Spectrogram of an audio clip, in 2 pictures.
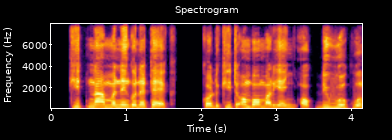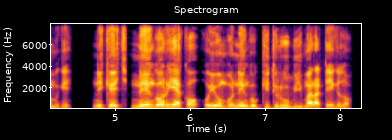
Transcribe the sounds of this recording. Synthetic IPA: kitnamːaneŋɡonɛtɛkː | ɔdkitɔmbɔmaɾjɛɲɔk̚diwokwomɡɪ | niket͡ʃneŋɡoɾjɛkɔʔojomboneŋɡokitɾubimaɾatɪɡlɔ̰

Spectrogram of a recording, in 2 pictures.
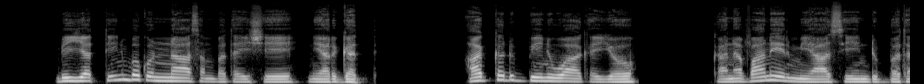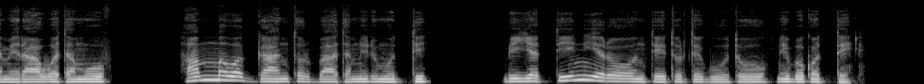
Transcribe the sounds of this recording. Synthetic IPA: bɪjːɐt̪ːiːnbɔkʼɔnːaːsɐmbɐt̪ɐɪʃeːnɪɐɾɡɐt̪ːɛ̥ | ʔɐkːɐd̪ʊbːiːnwaːkʼɐjːo̞ː | kɐnɐfaːnɪɾmɪjaːsiːnd̪ʊbːɐt̪ɐmɛɾaːwːɐt̪ɐmuːf | hɐmːɐwɐɡːaːnt̪ɔɾbaːt̪ɐmnɪᶑʊmʊt̪ːɪ | bɪjːɐt̪ːiːnjɛɾo̞ːɔnt̪eːt̪ʊɾt̪ɛɡuːt̪uːnɪbɔkʼɔt̪ːɛ

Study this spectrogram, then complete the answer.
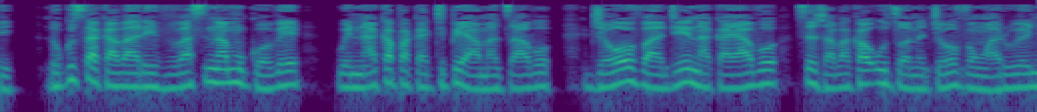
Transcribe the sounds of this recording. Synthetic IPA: ndo̞k̬usakaʋaɾivʱiʋasinamuɡʱo̞ʋe̞ | we̞nakapakatipe̞ɦamad͡zaːʋo̞ | d͡ʒe̞ɦo̞vʱandije̞n̤akajaʋo̞se̞ʐaʋakaud͡zwanad͡ʒe̞ɦo̞vʱamwaɾiwe̞ːɲu

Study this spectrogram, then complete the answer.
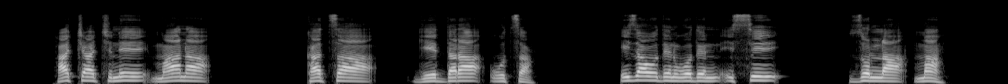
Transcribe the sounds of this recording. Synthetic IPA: hɐt͡ʃːaːt͡ʃːnɛmaːnɐ | kɐt͡sːaː | ɡe̞ːd̪ːɐɾɐwʊt͡sːɐ̰ | ʔɪzɐwɔd̪ɛnwɔd̪ɛnɪ̰sːɪ | zɔlːɐmɐ

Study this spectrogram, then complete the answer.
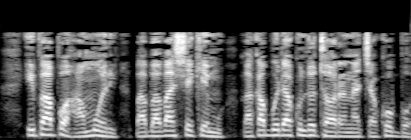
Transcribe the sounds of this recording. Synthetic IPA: ipapo̞ɦamoːɾiɓaɓaʋaʃe̞ke̞muʋakaɓuɗakundo̞tauɾanad͡ʒako̞ːbʱo

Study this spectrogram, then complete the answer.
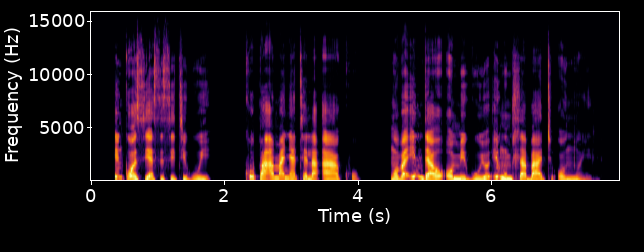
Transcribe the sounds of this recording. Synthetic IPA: iŋkʼosijasisitʰiɣuːjɛ | kʰupʰaːmaɲatʰɛla̰ʔaːkʰɔ̰ | ŋɔβaʔindʱawɔʔomiɣujɔʔiŋum̩ɬaβatʰiʔɔŋ͡ǀʱwɛ̰ːlɛ

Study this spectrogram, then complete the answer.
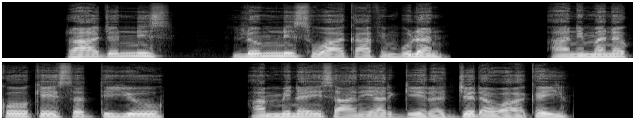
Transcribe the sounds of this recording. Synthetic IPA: ɾaːd͡ʒɔnːɪs | lʊbnɪswaːkʼaːfɪmbʊlɐn | ʔɐnɪmɐnɐko̞ːke̞ːsːɐt̪ːɪjuː | ɐmːɪnɐɪsaːniːɐɾɡeːɾɐd͡ʒɛᶑ̪ɐwaːkʼɐjːʊ

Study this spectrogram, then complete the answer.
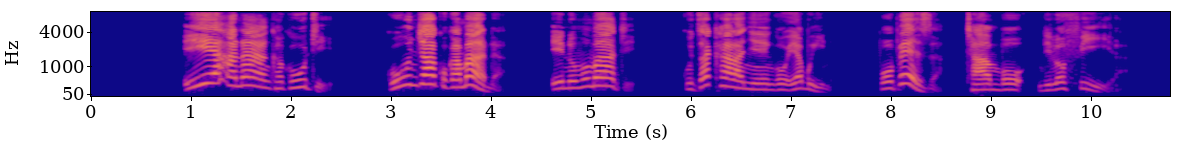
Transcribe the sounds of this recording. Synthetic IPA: ijɛʔanaːŋkʰakuːtḭ | kund͡ʒakukamaɗa̰ | inumumatḭ | kud͡zakʰalaɲɛŋɡɔjaɓwiːnɔ | pɔpɛza̰ | tʰambɔndilɔfiːɾa̰

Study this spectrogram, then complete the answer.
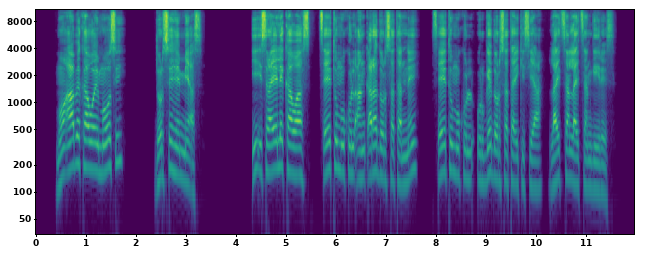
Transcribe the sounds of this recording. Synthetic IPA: moːʔaːbɛkɐwɔjmo̞ːsɪ | d̪ɔɾsɛhɛmːɪja̰ːs | ʔɪɪsɾaːʔeːlɛkɐwaːs | t͡sʼe̞ːt̪ʊmʊkʊlʔɐŋkʼːɐɾɐd̪ɔɾsɐt̪ɐnːɛ | t͡sʼe̞ːt̪ʊmʊkʊlʊɾɡɛd̪ɔɾsɐt̪ɐɪkɪsɪjaːlɐjt͡sːɐnlɐjt͡sːɐnɡiːɾe̞ːs

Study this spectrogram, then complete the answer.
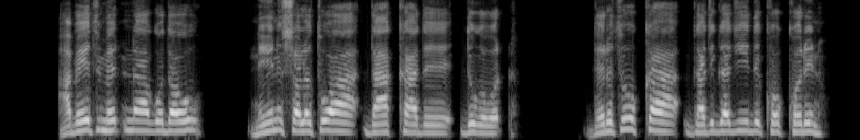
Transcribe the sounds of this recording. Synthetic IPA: ʔɐbeːt̪̬ɪmɛɗɪnaːɡɔd̪ɐw | niːnsɐlɔt̪ʊwaːd̪aːkːaːd̪ɛd̪ʊɡɔwɔɗːɐ̥ | d̪ɛɾɪt̪uːkːɐɡɐd͡ʒɪɡɐd͡ʒiːd̪ɪkɔkːɔɾɪnɐ

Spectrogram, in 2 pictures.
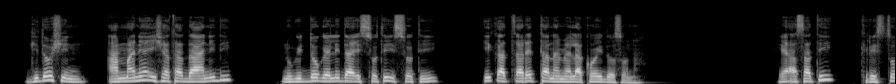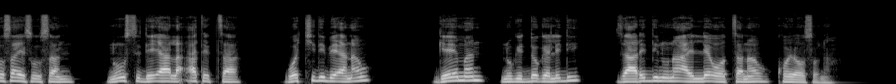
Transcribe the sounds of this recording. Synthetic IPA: ɡɪd̪ɔʃɪn | ʔɐmːɐnɪjɐɪʃ̬ɐt̪ɐd̪aːnɪd̪ɪ | nʊɡɪd̪ːɔɡɛlɪd̪ɐɪsːɔt̪ɪːsːɔt̪ɪ | ɪkʼɐt͡sʼːɐɾɛt̪ːɐnɐmɛlɐkɔjɪd̪ɔsɔnɐ̰ | hɛɐ̰sɐt̪ɪ | kɪɾɪst̪o̞ːs̬ɐjɛsuːsɐnː | uːsːɪd̪ɛʔɪaːlɐ̰ʔːɐt̪ɛt͡sːaː | wɔt͡ʃːɪd̪ɪbɛʔɐnɐw | ɡe̞ːmɐnːʊɡɪd̪ːɔɡɛlɪd̪ɪ | zaːɾɪd̪ɪnʊnɐːjlːɛo̞ːt͡sːɐnɐwkɔjo̞ːsɔnɐ̰

